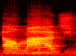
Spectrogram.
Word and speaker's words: homage: it jim d'amico says the h is silent so i have to say homage from now on oh my god it's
